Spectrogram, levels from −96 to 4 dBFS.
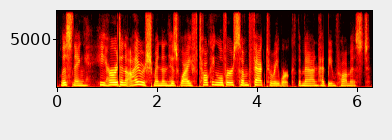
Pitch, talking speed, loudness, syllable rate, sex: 220 Hz, 170 wpm, -19 LUFS, 4.5 syllables/s, female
